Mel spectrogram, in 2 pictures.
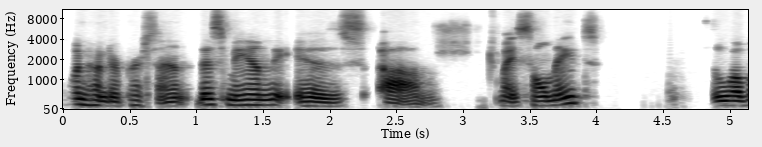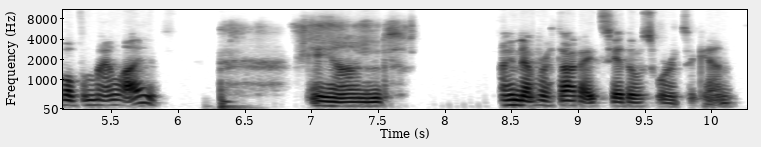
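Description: A woman's voice: sits low, slow, pauses often, no echo, rough recording. A middle-aged woman talking openly as an interview guest, chatty and candid with frequent ums. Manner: chatty and open, with many ums and warm asides. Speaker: interview guest, coaching client.

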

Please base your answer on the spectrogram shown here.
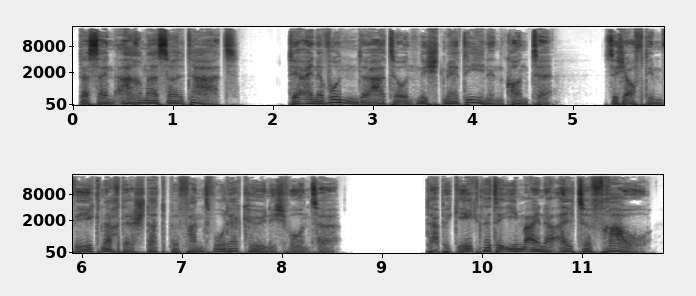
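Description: A man's voice: low-pitched, big pitch swings, slow, warm tone, breathy edge, dry recording, studio quality. A man narrating a fairy tale as a scripted audiobook reading.

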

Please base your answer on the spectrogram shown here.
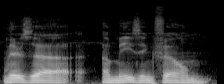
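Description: A middle-aged man hosting an interview, chatty and curious, asking questions in a relaxed conversational way. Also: low-pitched, slow pace, no echo. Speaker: podcast host.

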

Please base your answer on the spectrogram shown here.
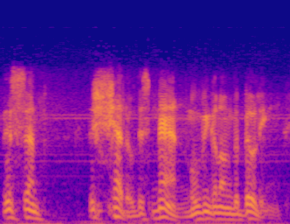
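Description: An actor playing a brilliant, courteous private detective in an old radio drama, with a British accent and a measured, politely insistent manner. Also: male voice, sits low, big pitch swings. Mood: probing, courteous. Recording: dull, hissy old radio broadcast.

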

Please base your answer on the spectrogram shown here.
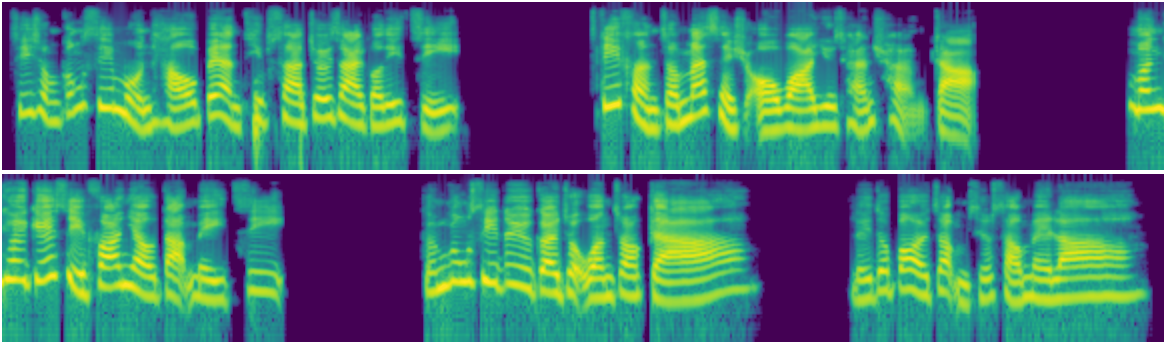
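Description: A woman's voice: mid-range voice, very animated, moderate pace, no echo, natural voice. An actress plays a driven woman who runs an ad agency in a radio drama. She speaks with a Hong Kong Cantonese accent and very varied intonation, by turns proud and reflective. The recording is dry. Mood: businesslike. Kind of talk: radio drama dialogue and monologue.

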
